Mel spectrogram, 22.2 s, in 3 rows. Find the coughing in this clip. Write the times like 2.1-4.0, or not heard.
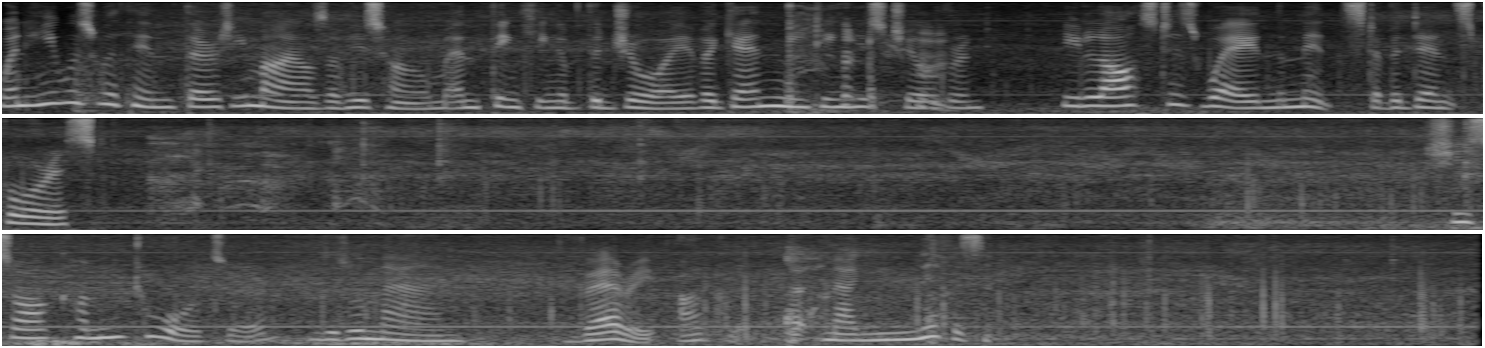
4.0-4.8, 8.2-9.8, 18.8-19.7.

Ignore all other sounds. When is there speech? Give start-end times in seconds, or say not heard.
0.0-7.9, 14.6-19.8.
